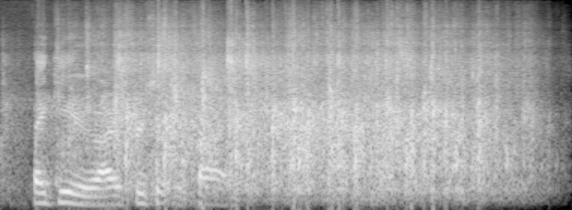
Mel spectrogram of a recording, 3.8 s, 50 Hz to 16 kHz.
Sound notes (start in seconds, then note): 1.8 applause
